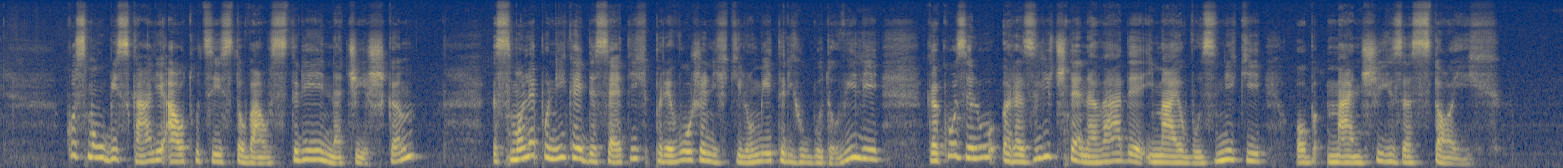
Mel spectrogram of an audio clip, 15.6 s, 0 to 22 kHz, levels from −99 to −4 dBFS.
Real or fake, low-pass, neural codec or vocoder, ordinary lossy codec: fake; none; vocoder, 44.1 kHz, 128 mel bands every 512 samples, BigVGAN v2; none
